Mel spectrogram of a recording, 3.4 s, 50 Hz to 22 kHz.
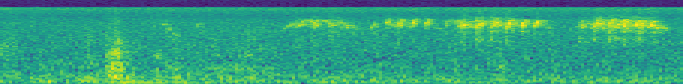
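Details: Nestlings in a nest behind a window shutter in Numazu, Shizuoka, Japan, 10 May 2014, begging as a parent returns to feed: thin, very high, buzzy chirps in rapid bursts about every half second after a single soft knock.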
